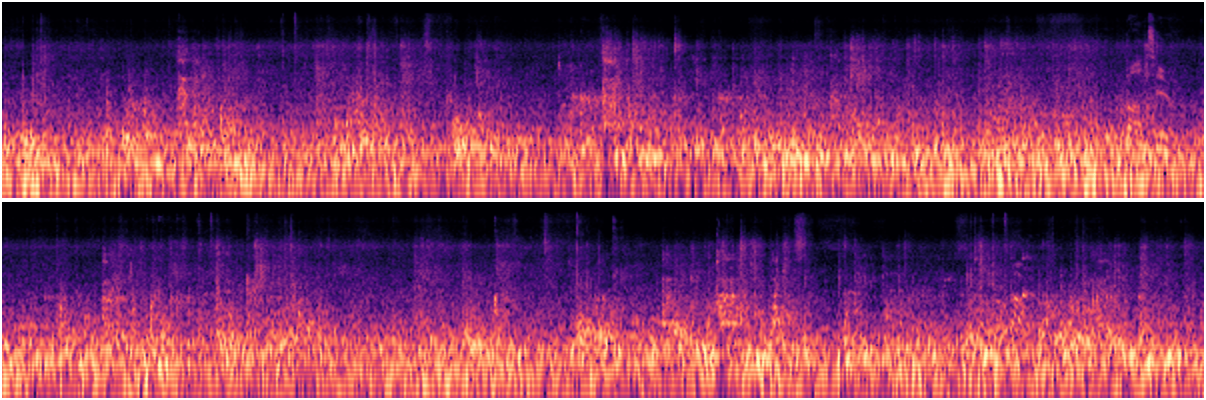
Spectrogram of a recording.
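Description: Candlepin bowling alley noise: a steady rumble of balls rolling on the wooden lanes, scattered sharp knocks and clatters of pins and pinsetter machinery, and indistinct voices.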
